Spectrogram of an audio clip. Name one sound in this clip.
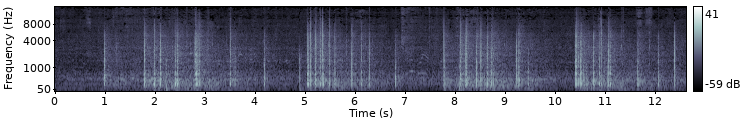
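Firecrackers crackle in rapid bursts.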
